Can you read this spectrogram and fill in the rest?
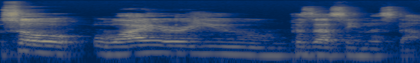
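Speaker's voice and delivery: loud, slow voice projected to carry far. Speaking to a possessed doll so the priest can hear: projecting voice loudly. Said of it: "trying to project my voice loudly".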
